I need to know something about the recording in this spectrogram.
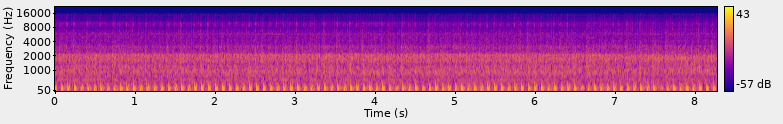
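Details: Raider motorcycle after a long ride: even, fast clatter at about four pulses a second over steady idle; abnormal engine noise, cause unclear.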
